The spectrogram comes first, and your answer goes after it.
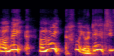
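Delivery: gentle, very high-pitched voice. Quoting a loved scene where a character thinks his mate is dead: gentle Korg voice. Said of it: "Such a gentle voice for".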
